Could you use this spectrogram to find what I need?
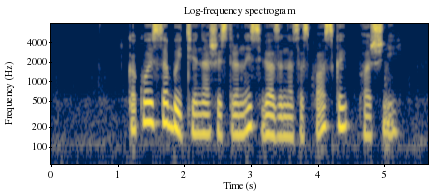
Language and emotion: Russian, neutral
